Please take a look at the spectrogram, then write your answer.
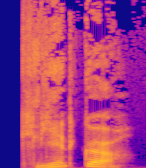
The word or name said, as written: klientgjort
